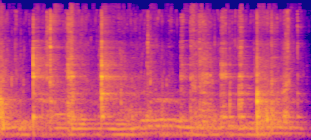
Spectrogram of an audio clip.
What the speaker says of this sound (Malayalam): ഇനി ഒന്ന് ഇളക്കി കൊടുക്കാം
